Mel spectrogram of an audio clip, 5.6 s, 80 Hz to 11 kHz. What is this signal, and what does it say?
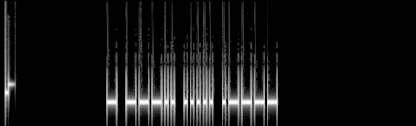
Morse code, heard as a keyed tone, about 28 wpm, 700 Hz. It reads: T851
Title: Numbers - Contest Style - 4-Digit 28wpm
